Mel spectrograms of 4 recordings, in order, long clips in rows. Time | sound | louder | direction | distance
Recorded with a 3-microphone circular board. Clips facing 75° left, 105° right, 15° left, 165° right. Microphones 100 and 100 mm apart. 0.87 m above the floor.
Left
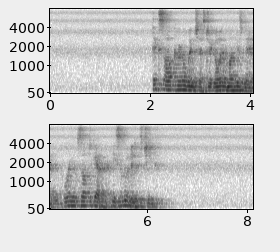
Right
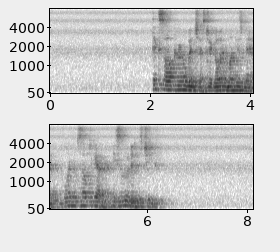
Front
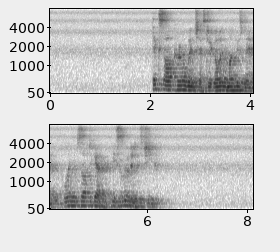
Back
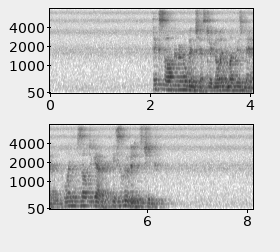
2.0 | a man speaking | even, front 2 dB | straight ahead | 3 m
